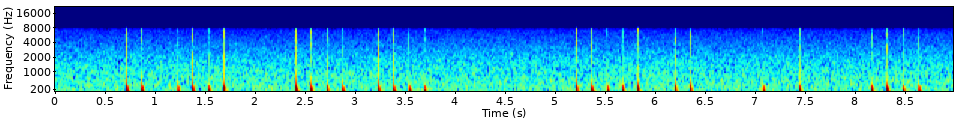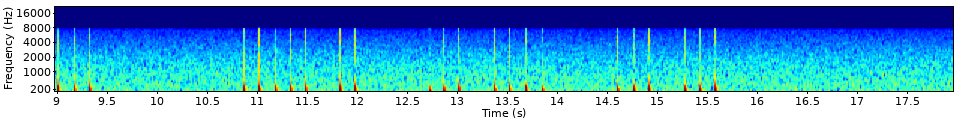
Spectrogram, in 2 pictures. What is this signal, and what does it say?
Tap code, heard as knocks on a wall, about 6 knocks a second. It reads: IT WAS WON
